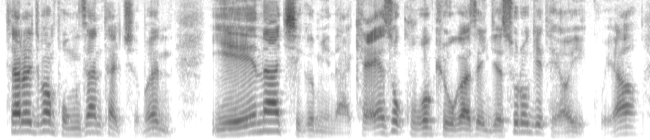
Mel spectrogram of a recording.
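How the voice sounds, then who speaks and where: A man explaining exam answers in a lecture, marking each step aloud and slowly spelling out letters and sounds. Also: medium pitch, big pitch swings, a little mellow.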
